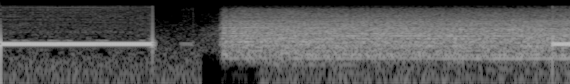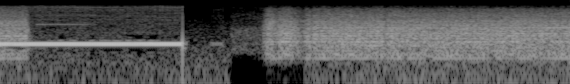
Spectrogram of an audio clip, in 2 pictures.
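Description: A telephone ringback tone sounds on a call, with two long, steady, low buzzing tones separated by stretches of hissy line noise.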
